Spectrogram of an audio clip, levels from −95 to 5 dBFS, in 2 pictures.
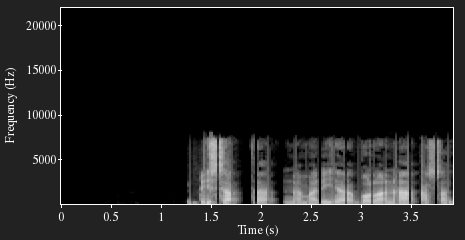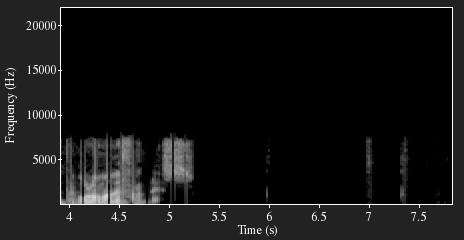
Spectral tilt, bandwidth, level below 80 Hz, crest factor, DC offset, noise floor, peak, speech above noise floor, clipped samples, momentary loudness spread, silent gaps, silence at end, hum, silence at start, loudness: -3 dB/octave; 8.4 kHz; -56 dBFS; 22 dB; under 0.1%; under -90 dBFS; -2 dBFS; over 70 dB; under 0.1%; 17 LU; 1.82-1.89 s; 2.65 s; none; 1.25 s; -20 LUFS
